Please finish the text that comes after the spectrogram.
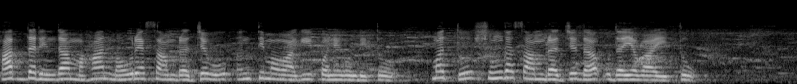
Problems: constant background noise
